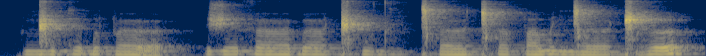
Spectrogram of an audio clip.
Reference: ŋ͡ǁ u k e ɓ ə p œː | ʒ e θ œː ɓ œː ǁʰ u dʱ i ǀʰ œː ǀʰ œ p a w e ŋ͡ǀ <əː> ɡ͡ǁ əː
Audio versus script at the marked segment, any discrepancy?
yes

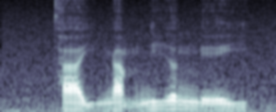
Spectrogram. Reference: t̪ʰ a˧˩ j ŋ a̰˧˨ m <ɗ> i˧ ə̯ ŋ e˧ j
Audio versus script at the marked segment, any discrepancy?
yes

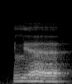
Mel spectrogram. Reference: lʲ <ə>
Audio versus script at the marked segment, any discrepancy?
yes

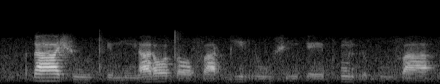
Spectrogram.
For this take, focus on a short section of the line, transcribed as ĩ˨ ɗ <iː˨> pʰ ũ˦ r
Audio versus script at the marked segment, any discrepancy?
yes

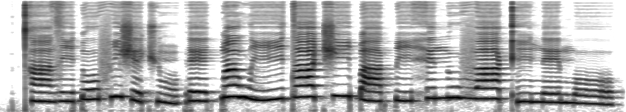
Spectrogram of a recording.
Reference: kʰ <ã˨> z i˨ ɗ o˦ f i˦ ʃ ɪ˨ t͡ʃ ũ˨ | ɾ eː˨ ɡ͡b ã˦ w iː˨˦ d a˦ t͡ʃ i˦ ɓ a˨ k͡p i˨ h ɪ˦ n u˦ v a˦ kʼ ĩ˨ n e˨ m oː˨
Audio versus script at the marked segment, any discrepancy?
no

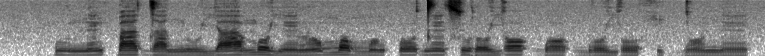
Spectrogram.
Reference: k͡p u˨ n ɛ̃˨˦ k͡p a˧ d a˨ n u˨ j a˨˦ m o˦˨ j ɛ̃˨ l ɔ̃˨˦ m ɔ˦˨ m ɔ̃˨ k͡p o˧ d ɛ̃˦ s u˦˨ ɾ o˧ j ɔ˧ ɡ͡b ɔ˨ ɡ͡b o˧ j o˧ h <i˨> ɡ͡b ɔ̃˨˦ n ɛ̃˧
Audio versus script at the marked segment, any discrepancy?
no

